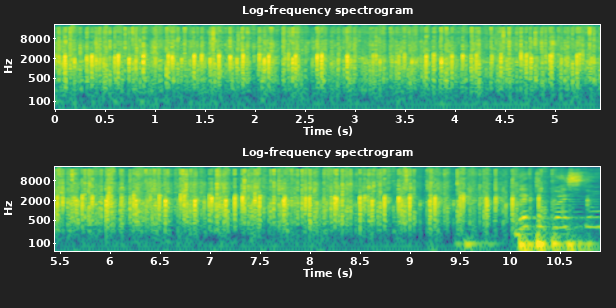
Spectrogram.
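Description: Sustained audience applause at a Sardinian choir concert in Romanzesu, dense steady clapping filling the hall for about ten seconds before fading into a voice at the end.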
